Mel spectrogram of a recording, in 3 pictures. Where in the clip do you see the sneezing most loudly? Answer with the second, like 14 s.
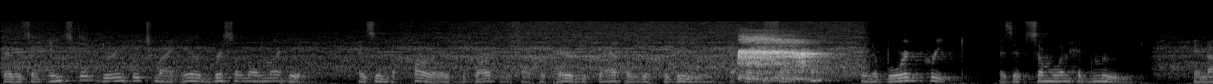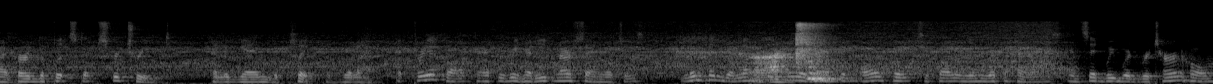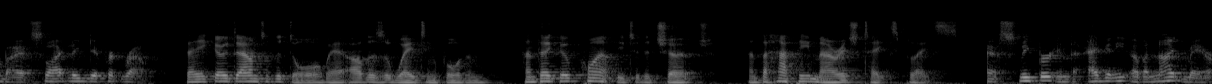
8 s.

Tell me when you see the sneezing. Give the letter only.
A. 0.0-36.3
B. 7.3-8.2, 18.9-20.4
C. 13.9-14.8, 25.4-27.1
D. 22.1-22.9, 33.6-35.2
B.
